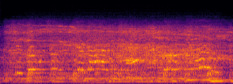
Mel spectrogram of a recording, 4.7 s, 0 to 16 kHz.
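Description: A lo-fi live rock recording made in late 1967 or early 1968, muffled and thin with the treble cut off, where band and raw, shouted vocals blend into a dense, steady wall of sound throughout.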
